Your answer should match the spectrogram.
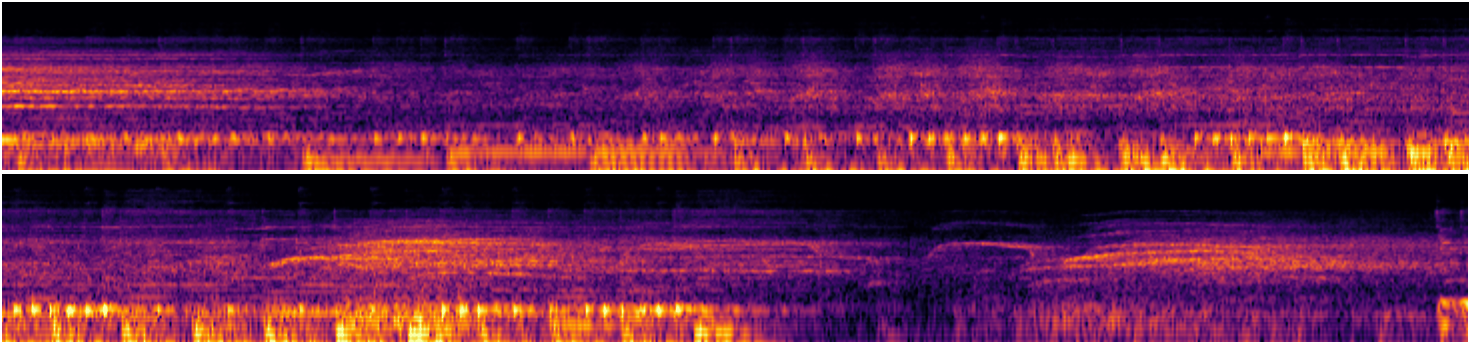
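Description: The song's accompaniment track plays on with a steady beat as the group's last sung notes fade. A crowd of young people then cheers and shouts over it. The music stops about seventeen seconds in, and the cheering carries on.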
